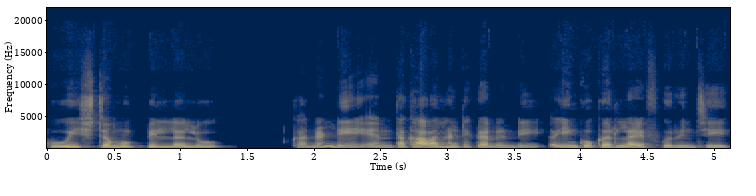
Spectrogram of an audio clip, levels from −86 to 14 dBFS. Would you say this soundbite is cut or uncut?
cut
